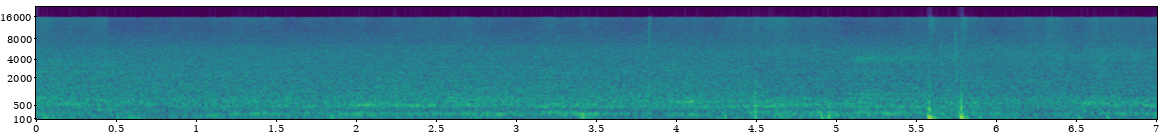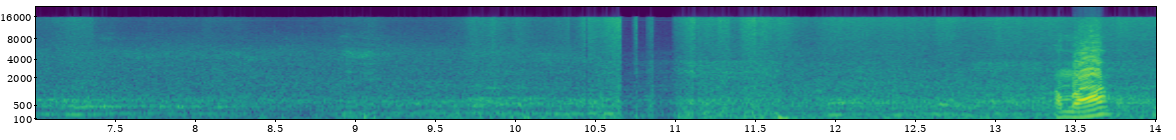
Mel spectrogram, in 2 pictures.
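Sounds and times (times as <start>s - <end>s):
busy hall murmur: 0.0s - 14.0s.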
